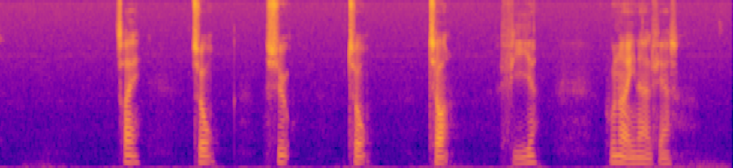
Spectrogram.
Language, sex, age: Danish, male, 27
